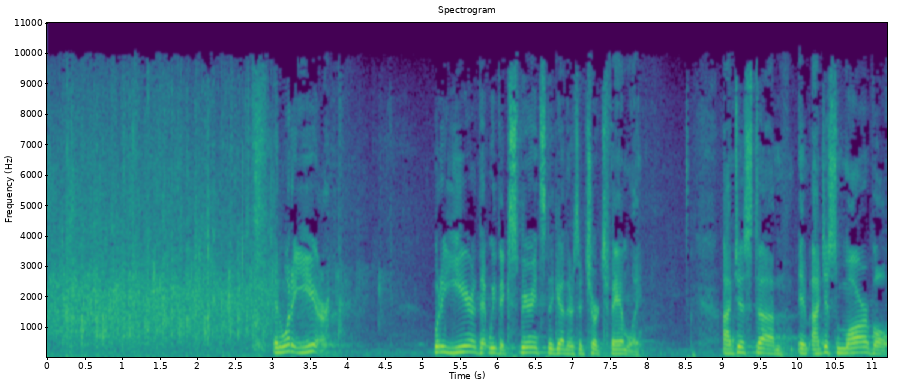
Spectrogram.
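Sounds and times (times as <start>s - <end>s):
church congregation clapping as a clap offering: 0.0s - 4.9s
speech: 3.0s - 4.0s, 5.2s - 8.0s, 9.0s - 11.1s.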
